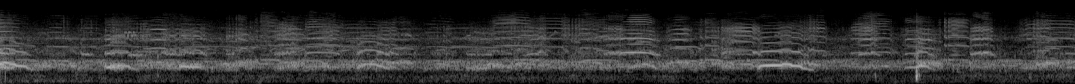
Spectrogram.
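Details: A large flock of cranes at Agamon Hula, Hula Valley, on 30 December 2014, keeps up a dense, overlapping chorus of rolling, trumpeting calls, many birds calling at once without pause.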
